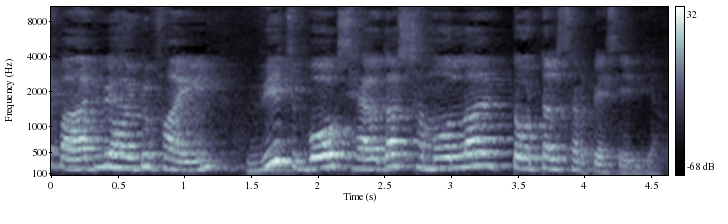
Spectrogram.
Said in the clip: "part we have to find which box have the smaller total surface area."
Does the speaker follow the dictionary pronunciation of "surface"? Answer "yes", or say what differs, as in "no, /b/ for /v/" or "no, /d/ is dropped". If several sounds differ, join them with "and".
no, /p/ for /f/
